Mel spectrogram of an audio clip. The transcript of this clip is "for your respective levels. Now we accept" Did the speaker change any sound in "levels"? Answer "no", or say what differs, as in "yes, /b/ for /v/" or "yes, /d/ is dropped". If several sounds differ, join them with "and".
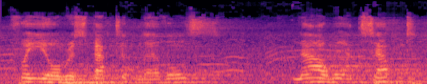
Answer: no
